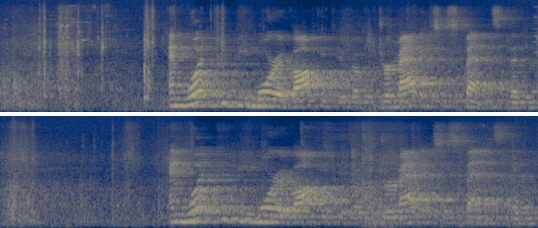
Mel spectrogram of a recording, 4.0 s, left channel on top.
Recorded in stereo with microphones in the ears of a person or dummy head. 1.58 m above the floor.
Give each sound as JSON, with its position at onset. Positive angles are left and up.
{"t": 1.3, "sound": "a woman speaking", "side_deg": 35, "distance_m": 0.8}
